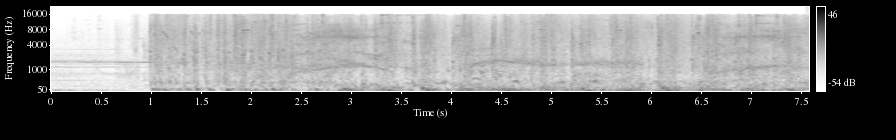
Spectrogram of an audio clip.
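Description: Spells crackle and boom in a fast game battle.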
